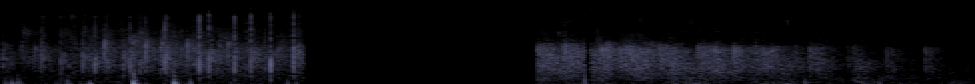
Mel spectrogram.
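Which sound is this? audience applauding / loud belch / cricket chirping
audience applauding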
